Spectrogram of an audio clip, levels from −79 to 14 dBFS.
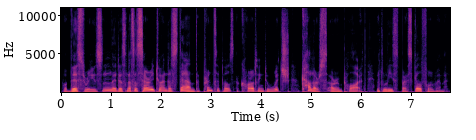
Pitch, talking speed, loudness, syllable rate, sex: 145 Hz, 160 wpm, -20 LUFS, 5.1 syllables/s, male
